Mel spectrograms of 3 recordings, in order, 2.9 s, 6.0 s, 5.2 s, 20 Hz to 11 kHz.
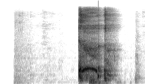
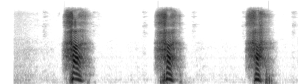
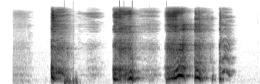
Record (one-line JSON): {"cough_length": "2.9 s", "cough_amplitude": 28245, "cough_signal_mean_std_ratio": 0.36, "exhalation_length": "6.0 s", "exhalation_amplitude": 31684, "exhalation_signal_mean_std_ratio": 0.31, "three_cough_length": "5.2 s", "three_cough_amplitude": 29123, "three_cough_signal_mean_std_ratio": 0.42, "survey_phase": "beta (2021-08-13 to 2022-03-07)", "age": "18-44", "gender": "Female", "wearing_mask": "No", "symptom_cough_any": true, "symptom_runny_or_blocked_nose": true, "symptom_shortness_of_breath": true, "symptom_sore_throat": true, "symptom_abdominal_pain": true, "symptom_diarrhoea": true, "symptom_fatigue": true, "symptom_headache": true, "symptom_onset": "3 days", "smoker_status": "Ex-smoker", "respiratory_condition_asthma": false, "respiratory_condition_other": false, "recruitment_source": "Test and Trace", "submission_delay": "1 day", "covid_test_result": "Positive", "covid_test_method": "RT-qPCR", "covid_ct_value": 16.4, "covid_ct_gene": "ORF1ab gene", "covid_ct_mean": 16.7, "covid_viral_load": "3300000 copies/ml", "covid_viral_load_category": "High viral load (>1M copies/ml)"}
